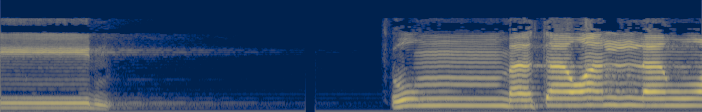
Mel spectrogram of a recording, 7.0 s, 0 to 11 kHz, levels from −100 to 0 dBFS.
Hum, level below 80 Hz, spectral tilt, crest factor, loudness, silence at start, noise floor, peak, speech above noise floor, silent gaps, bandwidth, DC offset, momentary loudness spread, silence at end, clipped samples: none; -80 dBFS; -5 dB/octave; 20 dB; -24 LUFS; 0 s; -87 dBFS; -8 dBFS; 65 dB; 3.06-3.12 s; 6.6 kHz; under 0.1%; 11 LU; 0 s; under 0.1%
